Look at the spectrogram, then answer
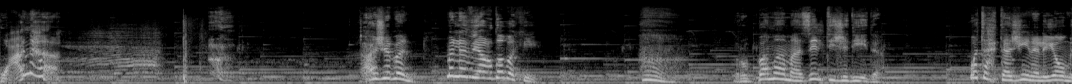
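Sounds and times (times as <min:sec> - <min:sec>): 
speech: 0:00.0 - 0:00.8, 0:03.6 - 0:05.5, 0:06.4 - 0:09.0, 0:09.7 - 0:10.7
newly acquired cow mooing: 0:00.6 - 0:01.8.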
